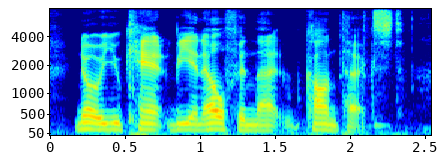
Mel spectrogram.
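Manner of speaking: plain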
